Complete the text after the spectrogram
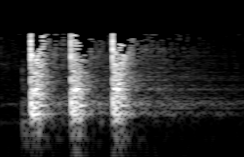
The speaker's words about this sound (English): when you hear this knocking, you say, "Who calls so loud?"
